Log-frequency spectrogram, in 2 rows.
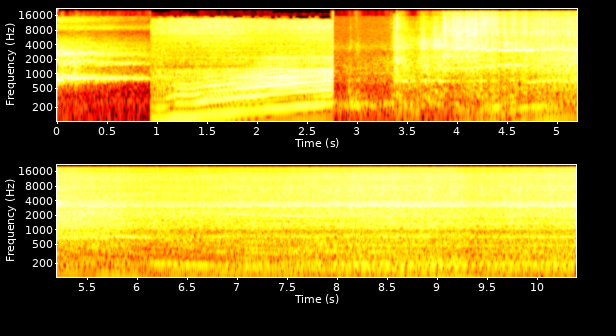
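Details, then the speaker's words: Datsun 240Z with SU carburetors: starter cranks about two seconds, then the engine catches cleanly and settles into a smooth, even idle. Carburetors sound balanced, sounds amazing. "And I'd have to say that that sounds amazing too."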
